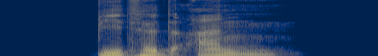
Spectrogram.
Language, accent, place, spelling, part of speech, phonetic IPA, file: German, Germany, Berlin, bietet an, verb, [ˌbiːtət ˈan], De-bietet an.ogg
- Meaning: inflection of anbieten: 1. third-person singular present 2. second-person plural present 3. second-person plural subjunctive I 4. plural imperative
